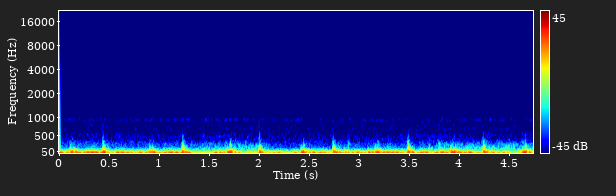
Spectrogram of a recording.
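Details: Heartbeat sounds recorded for ASMR: steady, soft low thumps in a regular rhythm at about 70 beats a minute; normal heartbeat.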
